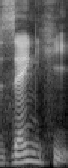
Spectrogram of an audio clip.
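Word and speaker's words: Zheng He: And, you know, one of the people that sort of came to my mind was a famous explorer by the name of Zhang He, and that's spelled Zheng, and then He, which is He.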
